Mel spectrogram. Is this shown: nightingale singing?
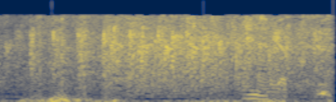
no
